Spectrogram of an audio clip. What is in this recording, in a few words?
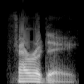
"faraday", American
